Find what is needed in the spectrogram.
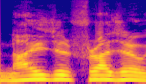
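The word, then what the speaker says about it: Nigel Farage: 인기 영합주의적인 정당인데이 당 대표가 나이젤 프라즈죠요. 나이젤 프라즈라고 읽습니다.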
